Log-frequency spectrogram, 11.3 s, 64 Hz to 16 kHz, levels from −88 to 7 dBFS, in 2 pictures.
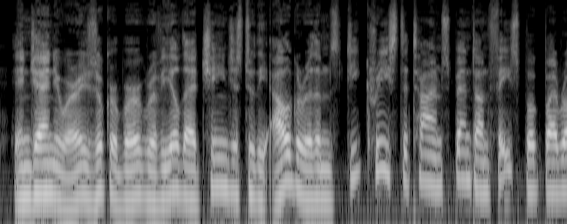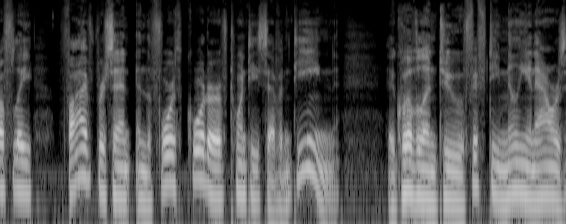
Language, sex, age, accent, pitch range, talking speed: English, male, 40-59, American, 125-165 Hz, 155 wpm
